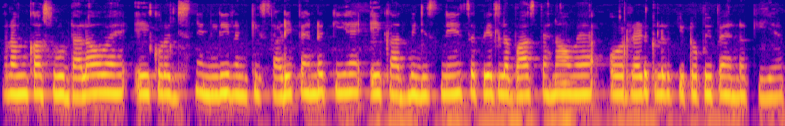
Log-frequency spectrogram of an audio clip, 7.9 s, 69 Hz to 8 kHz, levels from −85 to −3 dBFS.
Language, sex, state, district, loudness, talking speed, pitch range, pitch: Hindi, female, Delhi, New Delhi, -15 LUFS, 245 wpm, 225-235 Hz, 230 Hz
